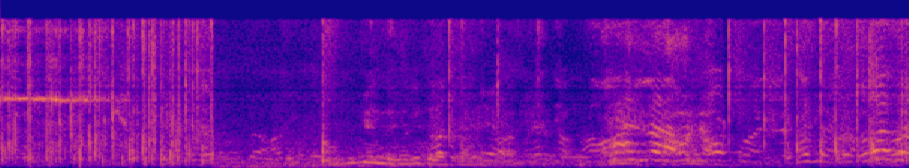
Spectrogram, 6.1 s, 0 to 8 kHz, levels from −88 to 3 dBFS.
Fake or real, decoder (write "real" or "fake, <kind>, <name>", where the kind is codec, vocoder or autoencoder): fake, codec, DAC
